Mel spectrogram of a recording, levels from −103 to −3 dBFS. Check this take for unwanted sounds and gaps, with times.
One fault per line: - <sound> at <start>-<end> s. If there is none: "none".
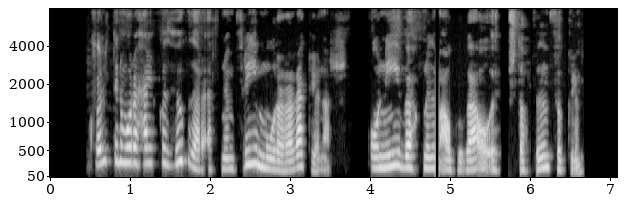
- dropout at 4.8-4.9 s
